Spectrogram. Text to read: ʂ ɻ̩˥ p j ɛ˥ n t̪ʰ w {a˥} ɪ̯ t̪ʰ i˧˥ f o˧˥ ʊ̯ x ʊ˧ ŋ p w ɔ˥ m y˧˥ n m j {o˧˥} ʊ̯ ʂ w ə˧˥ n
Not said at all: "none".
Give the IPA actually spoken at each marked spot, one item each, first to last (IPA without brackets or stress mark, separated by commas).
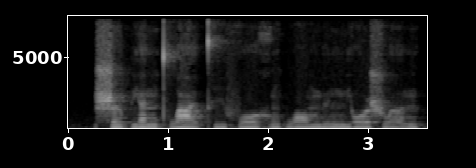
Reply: a˨˩, o˧˥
